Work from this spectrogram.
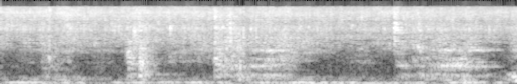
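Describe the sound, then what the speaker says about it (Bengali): Cauliflower pieces frying in hot oil with turmeric, a continuous broad sizzle with faint stirring and shifting underneath, close and steady throughout, no voices. "ফুলকপিটা ভাজতে বসে দিয়েছি নীল হলুদ দিয়ে আর একটু লাল লাল করে ফুলকপিটা ভেজে নিই"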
